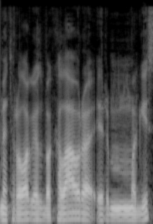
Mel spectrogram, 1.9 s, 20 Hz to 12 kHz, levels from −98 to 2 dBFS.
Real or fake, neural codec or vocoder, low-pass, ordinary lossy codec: real; none; 10.8 kHz; AAC, 64 kbps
